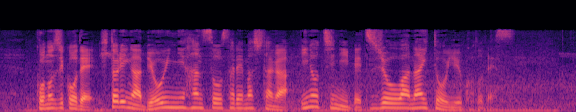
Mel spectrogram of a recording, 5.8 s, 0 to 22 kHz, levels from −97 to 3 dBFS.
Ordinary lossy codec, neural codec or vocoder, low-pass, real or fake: none; none; 7.2 kHz; real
